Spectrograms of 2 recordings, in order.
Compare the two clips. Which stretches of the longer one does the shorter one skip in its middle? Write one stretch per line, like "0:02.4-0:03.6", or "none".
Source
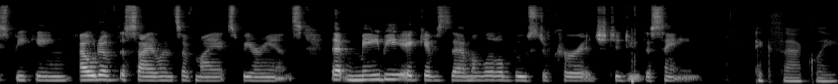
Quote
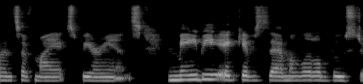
0:03.3-0:03.5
